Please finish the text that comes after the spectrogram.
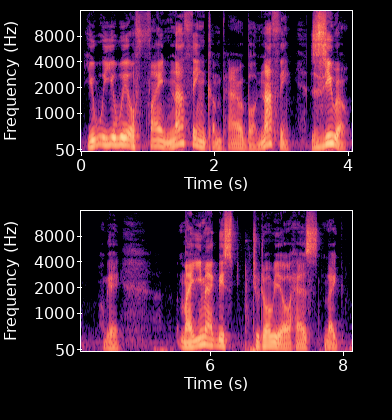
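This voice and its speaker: A man hosting his own livestream, talking off the cuff about code, reading chat aloud and answering viewers, with many restarts and emphatic repeats. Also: medium pitch. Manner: rambling, repetitive restarts, defensive and emphatic; reads chat aloud, addresses viewers directly. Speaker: live-stream talk show host. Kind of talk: unscripted coding livestream rant.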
